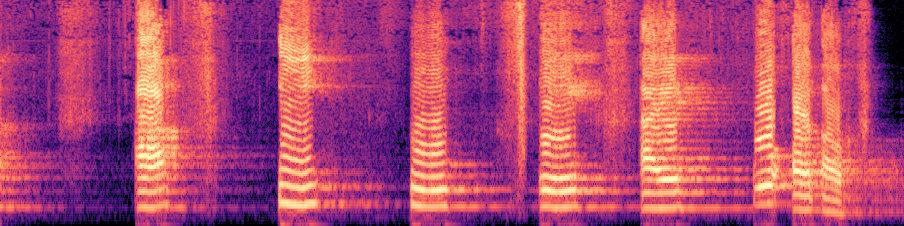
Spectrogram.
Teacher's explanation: जिन स्वरों के उच्चारण में दो गुना समय, अर्थात ह्रस्व स्वर से दो गुना समय लगता है, तो वहां दीर्घ स्वर होते हैं।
